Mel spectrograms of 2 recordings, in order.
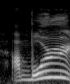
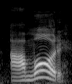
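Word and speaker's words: amor: 아모르, 아모르, 르 뒤에 아몰 이렇게 읽은 분들 있어요. 아몰. 영어를 너무 잘하셔서 그런 건데 자체까지 마시고요. 스페인어는 이 뒤에 이렇게 R이 하나 나오면 아모르, 아모르라고 읽어주시면 됩니다.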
